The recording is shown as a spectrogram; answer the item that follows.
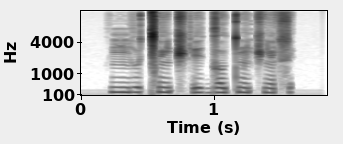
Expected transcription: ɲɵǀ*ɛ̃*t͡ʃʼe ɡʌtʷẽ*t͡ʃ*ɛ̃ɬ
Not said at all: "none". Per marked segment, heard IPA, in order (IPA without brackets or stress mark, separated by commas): ẽ, t͡ʃ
